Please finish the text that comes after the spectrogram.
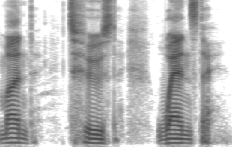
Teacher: because that's your stress part so you want to make sure when you get to the day part that you're lowering your pitch you're going down you're doing it fast you're doing it weak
